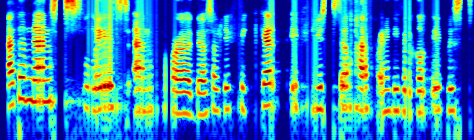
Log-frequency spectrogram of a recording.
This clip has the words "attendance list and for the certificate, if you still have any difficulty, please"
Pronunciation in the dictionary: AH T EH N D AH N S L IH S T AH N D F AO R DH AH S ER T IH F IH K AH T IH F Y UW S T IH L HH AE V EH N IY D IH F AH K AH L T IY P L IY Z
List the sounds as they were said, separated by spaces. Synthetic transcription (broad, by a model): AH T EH N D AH N S L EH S AH N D F AO R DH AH S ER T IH F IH K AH T IH F Y UW S T IH L HH AE V EH N IY D IH F AH K AH L T IY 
